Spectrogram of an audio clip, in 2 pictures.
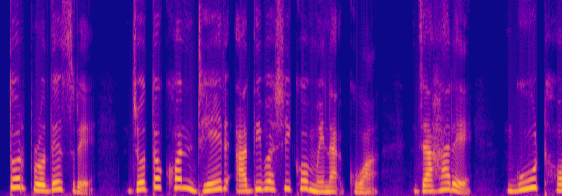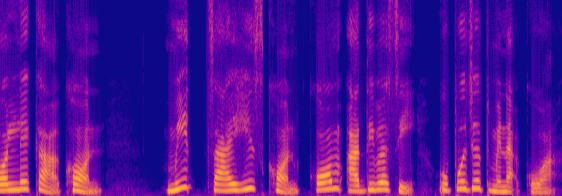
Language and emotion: Santali, neutral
